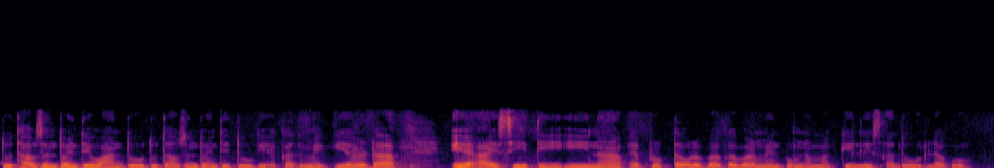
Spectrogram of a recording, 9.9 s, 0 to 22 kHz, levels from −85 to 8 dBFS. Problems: none marked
